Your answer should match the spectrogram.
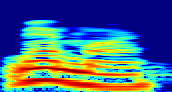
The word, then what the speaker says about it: Myanmar: Myanmar, right? is that their people, Me and Mark without a K.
